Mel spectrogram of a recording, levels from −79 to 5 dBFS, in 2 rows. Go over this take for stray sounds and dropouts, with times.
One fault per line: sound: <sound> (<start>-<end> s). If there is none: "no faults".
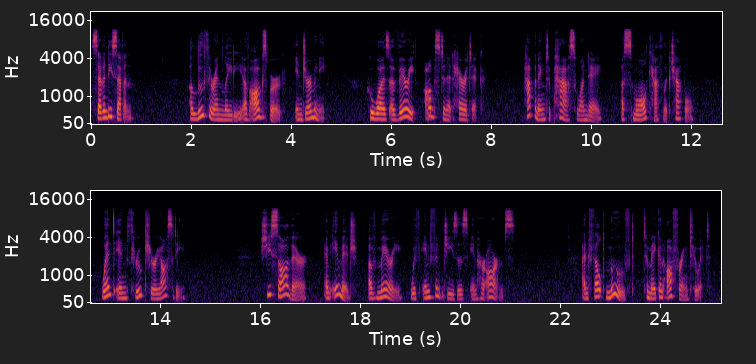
no faults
